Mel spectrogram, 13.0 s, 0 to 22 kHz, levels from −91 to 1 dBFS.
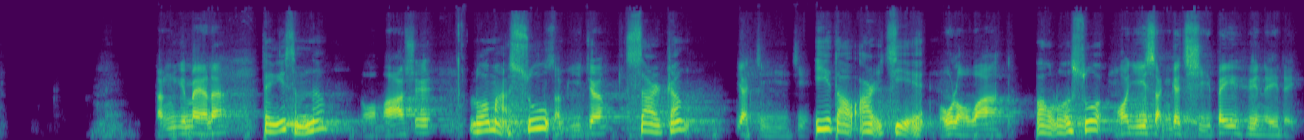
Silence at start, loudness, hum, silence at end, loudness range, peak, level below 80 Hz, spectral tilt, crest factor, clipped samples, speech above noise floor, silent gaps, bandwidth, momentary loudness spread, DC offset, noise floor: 1.55 s; -16 LUFS; none; 0.1 s; 2 LU; -2 dBFS; -58 dBFS; -5 dB/octave; 16 dB; under 0.1%; 61 dB; none; 16 kHz; 13 LU; under 0.1%; -77 dBFS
